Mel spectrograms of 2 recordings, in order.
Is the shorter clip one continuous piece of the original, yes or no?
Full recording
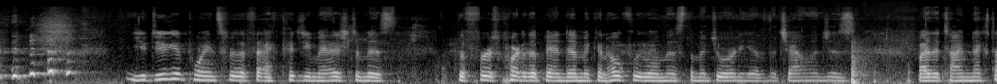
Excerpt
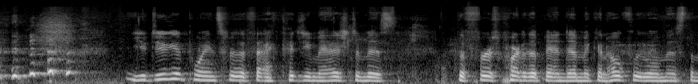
yes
